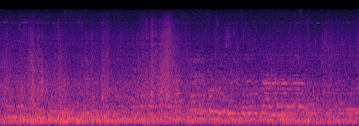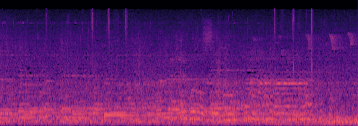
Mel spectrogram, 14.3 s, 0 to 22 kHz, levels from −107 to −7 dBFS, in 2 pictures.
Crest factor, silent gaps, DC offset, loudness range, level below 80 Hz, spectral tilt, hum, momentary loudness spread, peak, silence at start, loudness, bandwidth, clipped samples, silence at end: 18 dB; none; under 0.1%; 2 LU; -72 dBFS; -6 dB/octave; none; 4 LU; -26 dBFS; 0 s; -46 LUFS; 16.5 kHz; under 0.1%; 0 s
